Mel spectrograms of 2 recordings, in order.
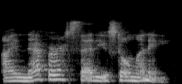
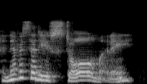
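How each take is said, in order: First: "never" punched, rest of the sentence falls; stress on NEVER. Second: "stole" stressed, ending on a rise. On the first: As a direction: lean hard on the word "never". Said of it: "[name], you emphasize "never". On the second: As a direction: lean on the word "stole". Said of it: "And then you say "stole". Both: Shown as a demonstration.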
